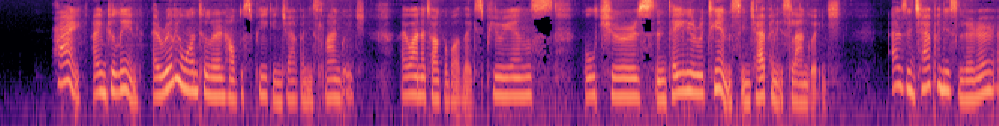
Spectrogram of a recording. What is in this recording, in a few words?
english voice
